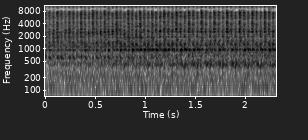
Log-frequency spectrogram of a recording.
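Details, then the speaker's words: 2012 Nissan Maxima 3.5 L engine at idle: fast, even ticking of about 17 per second, not from the engine bottom, traced to the intake bracket with one piece missing. "and again I'm assuming it's just a intake R make noise"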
